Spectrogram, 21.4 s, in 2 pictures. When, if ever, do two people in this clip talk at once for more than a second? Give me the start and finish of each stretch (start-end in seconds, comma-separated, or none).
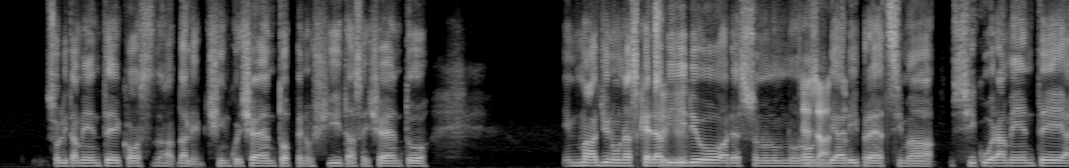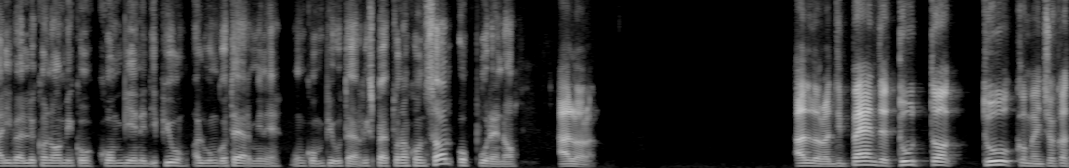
none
